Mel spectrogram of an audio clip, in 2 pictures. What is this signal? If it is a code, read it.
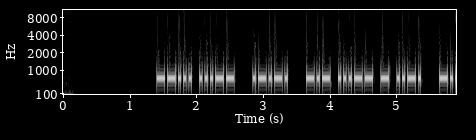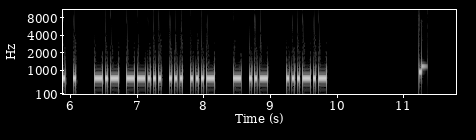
Morse code, heard as a keyed tone, about 30 wpm, 700 Hz. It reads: 73 <AR> K3TF DE K7SV TU <SK>
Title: Practice QSO - Exchange 4 - Ending - 30wpm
